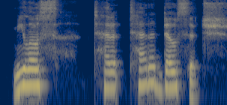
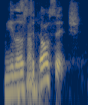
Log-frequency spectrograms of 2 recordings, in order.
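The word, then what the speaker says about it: Miloš Teodosić: And they ended up signing, I'm going to butcher this one, Milos Teodosic. – Milos Teodosic. You almost got it.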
